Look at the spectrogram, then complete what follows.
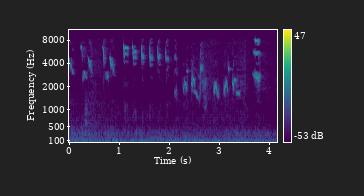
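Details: Oriental magpie-robin giving continuous 'than mồi' style song: a run of clear, evenly spaced whistled notes, then lower slurred, buzzy phrases and a final high double note, with soft low background hum.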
